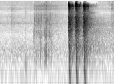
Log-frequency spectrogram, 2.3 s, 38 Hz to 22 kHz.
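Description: Three quick gunshots ring out in the Door Kickers 2 tactical shooter, loud and close together near the end, after softer scattered clicks and shuffling sounds earlier.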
